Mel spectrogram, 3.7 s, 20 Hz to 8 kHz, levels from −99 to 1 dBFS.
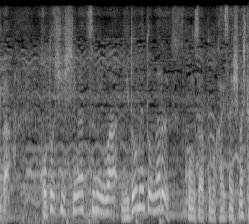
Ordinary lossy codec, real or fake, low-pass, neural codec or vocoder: AAC, 48 kbps; real; 7.2 kHz; none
